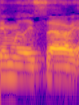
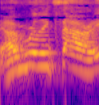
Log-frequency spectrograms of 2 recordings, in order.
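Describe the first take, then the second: First: Said in the usual way. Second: Put-on higher and louder Brooklyn accent on "I'm really sorry"; a hammed-up Brooklyn wiseguy apology; Brooklyn tough guy. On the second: Mock apology to his match, hammed-up Brooklyn accent. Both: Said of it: "Vinny from Brooklyn".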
